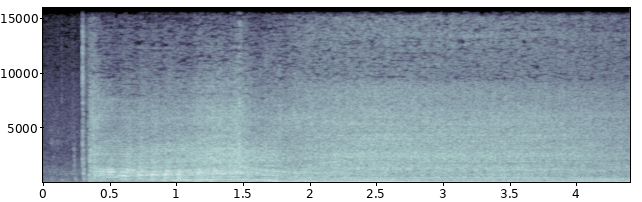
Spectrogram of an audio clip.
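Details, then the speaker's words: BMW E36 with the M52 2.8L inline-six, on its first start in over 7 years after a fuel pump fix: it catches quickly and settles to an even idle with a faint light tapping. The owner suspects it may need an oil change; the cause is unknown. "It doesn't sound amazing. It's very, but then I've never heard one of these engines before. It just to me sounds a little bit tappy and a"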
